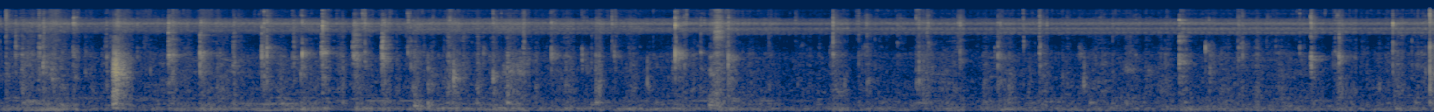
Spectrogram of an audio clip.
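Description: Two people eating by hand: wet chewing and lip-smacking with many small clicks, the sharpest about a second in.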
